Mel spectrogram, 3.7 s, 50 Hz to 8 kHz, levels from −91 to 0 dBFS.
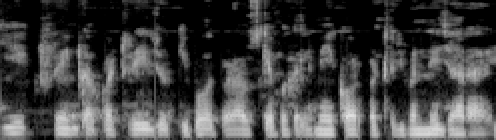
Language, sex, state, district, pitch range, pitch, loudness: Hindi, male, Bihar, Lakhisarai, 95-100 Hz, 95 Hz, -20 LUFS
